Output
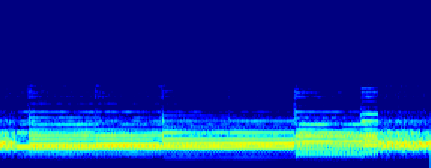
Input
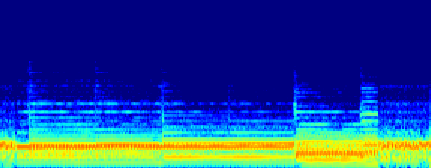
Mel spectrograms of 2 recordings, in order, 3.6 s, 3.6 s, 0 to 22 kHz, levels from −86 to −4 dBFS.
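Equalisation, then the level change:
formant filter a
high-pass filter 400 Hz 24 dB per octave
+8.5 dB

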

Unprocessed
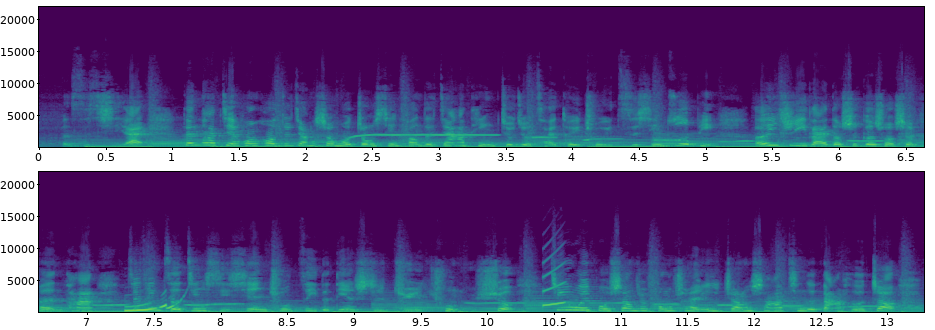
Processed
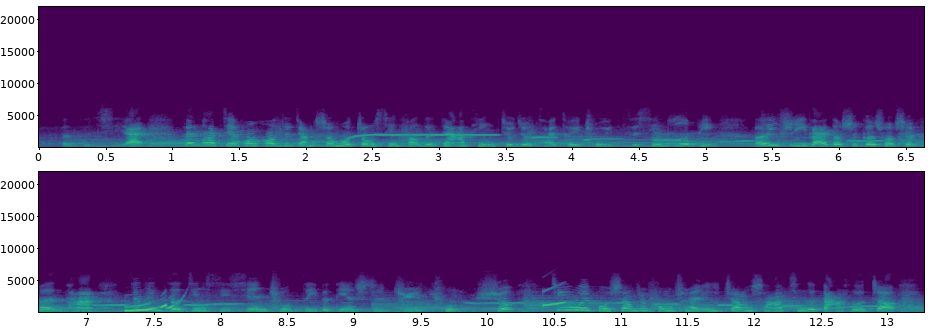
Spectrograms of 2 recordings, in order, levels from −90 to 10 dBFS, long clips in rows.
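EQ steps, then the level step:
high-pass filter 270 Hz 12 dB per octave
low-pass filter 2,400 Hz 24 dB per octave
−6.5 dB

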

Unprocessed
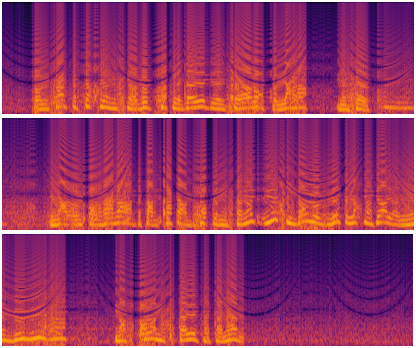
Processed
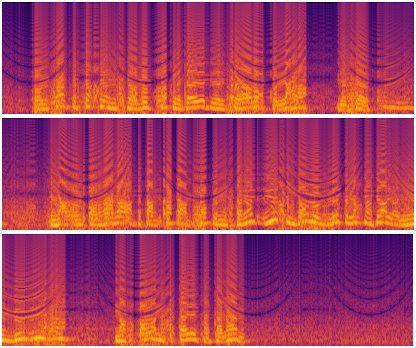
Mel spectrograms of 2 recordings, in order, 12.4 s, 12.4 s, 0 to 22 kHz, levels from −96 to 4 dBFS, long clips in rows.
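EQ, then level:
mains-hum notches 60/120/180 Hz
+5.5 dB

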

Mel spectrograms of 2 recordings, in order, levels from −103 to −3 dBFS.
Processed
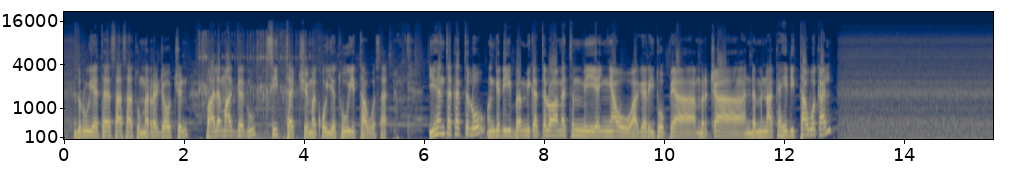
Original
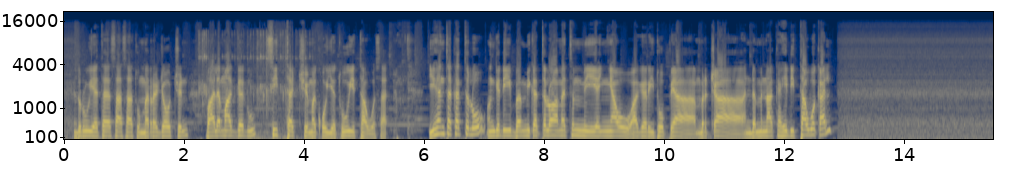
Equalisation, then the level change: high-shelf EQ 8,300 Hz −11 dB
−4.0 dB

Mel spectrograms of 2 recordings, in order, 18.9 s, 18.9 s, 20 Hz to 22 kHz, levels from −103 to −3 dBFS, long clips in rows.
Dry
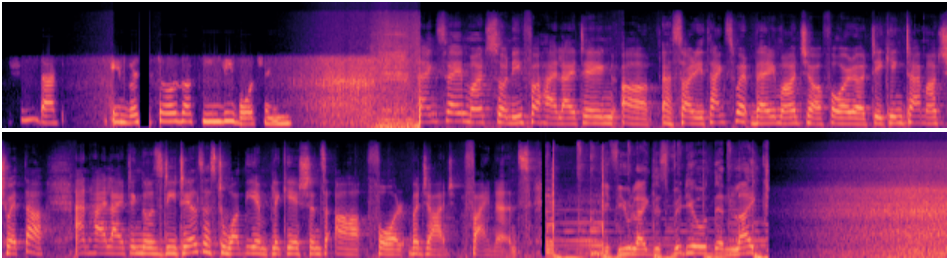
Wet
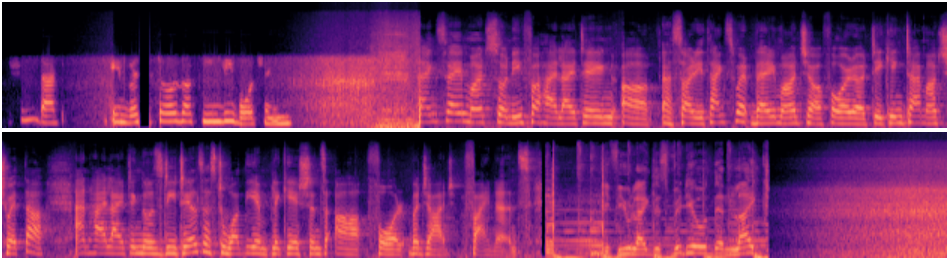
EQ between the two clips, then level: high-shelf EQ 10,000 Hz −7.5 dB
0.0 dB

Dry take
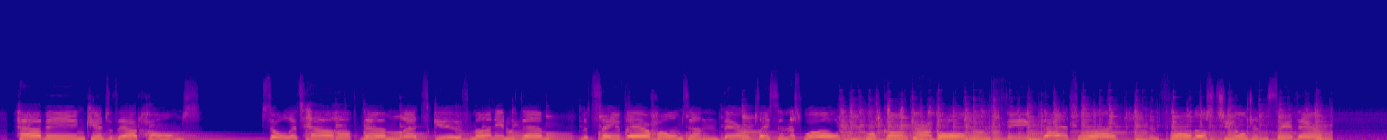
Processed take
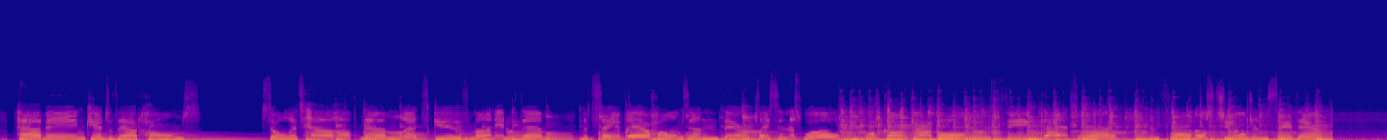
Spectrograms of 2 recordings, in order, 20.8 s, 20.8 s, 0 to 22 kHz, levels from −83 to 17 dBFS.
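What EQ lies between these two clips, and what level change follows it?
low shelf with overshoot 330 Hz +6.5 dB, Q 3
−2.0 dB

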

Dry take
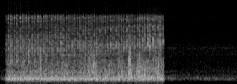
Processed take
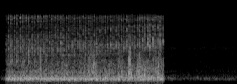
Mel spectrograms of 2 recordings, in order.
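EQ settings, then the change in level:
low-shelf EQ 140 Hz +9 dB
−6.0 dB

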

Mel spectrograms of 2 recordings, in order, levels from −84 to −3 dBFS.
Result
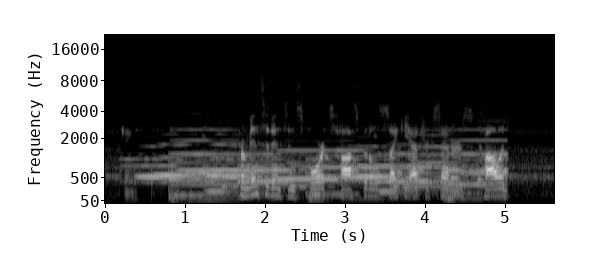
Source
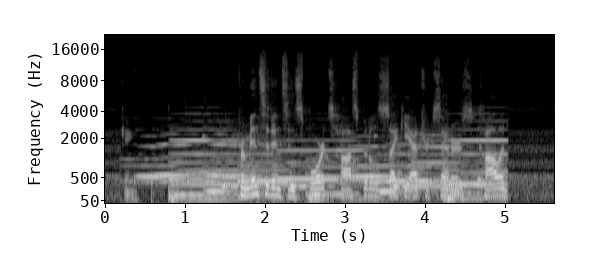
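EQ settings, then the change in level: formant filter a
parametric band 330 Hz −7 dB 0.82 octaves
+4.5 dB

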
